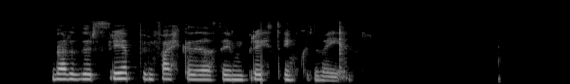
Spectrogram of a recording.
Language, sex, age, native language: Icelandic, female, 18-19, Thai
